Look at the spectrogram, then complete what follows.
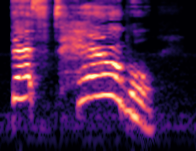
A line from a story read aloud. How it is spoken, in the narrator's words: Daisy gasped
